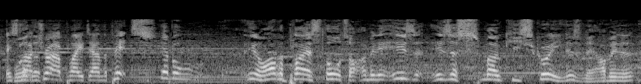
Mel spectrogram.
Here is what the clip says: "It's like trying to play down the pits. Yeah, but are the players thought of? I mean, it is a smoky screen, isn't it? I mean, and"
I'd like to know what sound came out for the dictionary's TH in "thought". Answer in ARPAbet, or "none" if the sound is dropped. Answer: TH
